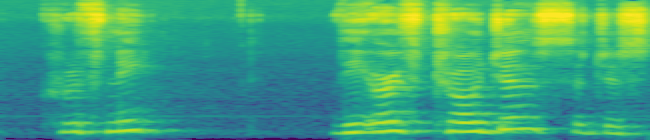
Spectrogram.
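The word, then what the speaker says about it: Cruithne: They appear to orbit a point other than Earth itself, such as the orbit path of neo-asteroid Kruithni, C-R-U-I-T-H-N-E. Am I saying it right? Kruithni.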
